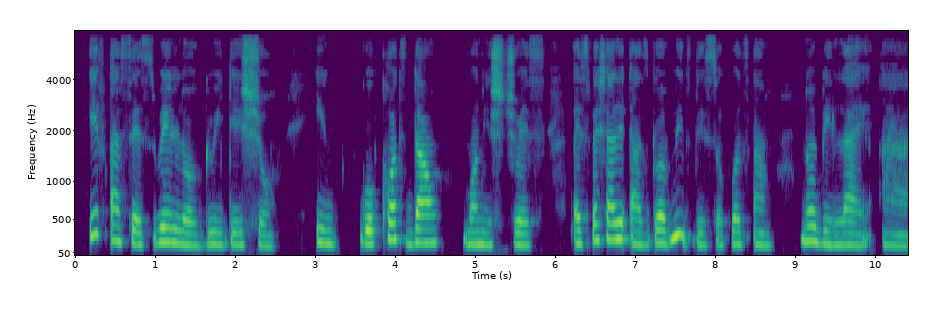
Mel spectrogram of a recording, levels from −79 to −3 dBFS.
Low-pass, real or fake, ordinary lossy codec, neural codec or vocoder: 7.2 kHz; fake; none; codec, 16 kHz, 16 kbps, FunCodec, trained on LibriTTS, 50 frames a second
